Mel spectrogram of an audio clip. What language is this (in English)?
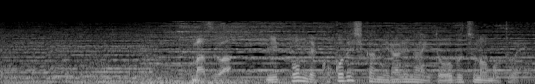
Japanese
